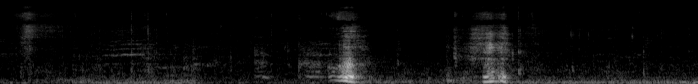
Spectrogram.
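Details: Sulcata tortoise mating, producing two strained, moaning grunts with a hoarse, tonal edge, spaced about one and a half seconds apart, preceded by faint softer sounds and low rumble.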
